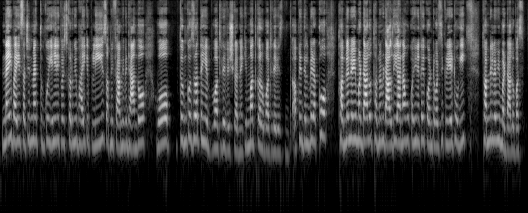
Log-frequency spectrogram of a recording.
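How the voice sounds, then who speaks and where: A woman's voice: on the high side, fairly even intonation, rapid-fire, a bit bright, dry recording. A woman hosting a casual live stream, answering viewer comments in an earnest, pleading way. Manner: earnest, pleading, repeats "please" often.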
